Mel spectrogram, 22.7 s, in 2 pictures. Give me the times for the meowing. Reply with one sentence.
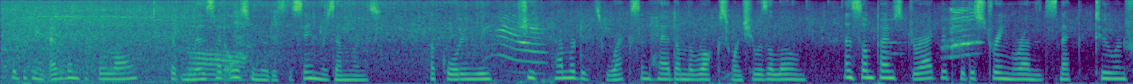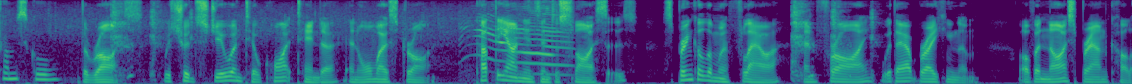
The meowing can be heard from 4.8 to 5.5 s, from 7.9 to 9.8 s and from 15.9 to 17.1 s.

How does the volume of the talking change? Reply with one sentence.
The loudness of the talking stays about the same.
